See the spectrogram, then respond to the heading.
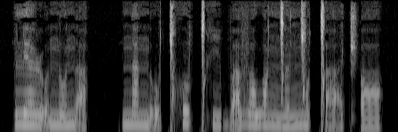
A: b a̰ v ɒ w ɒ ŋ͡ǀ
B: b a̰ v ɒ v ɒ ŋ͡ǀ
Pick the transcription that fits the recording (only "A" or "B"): A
